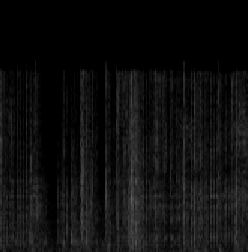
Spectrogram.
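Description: Crinkling and rustling of a thin plastic LEGO DOTS packet being opened by hand, a quick run of irregular crackles.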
